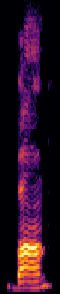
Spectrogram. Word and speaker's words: bomb: Bomb. Clam. Come. Crumb. Depth. I'm sorry. dot dumb lamb lamb num. Okay, this is very easy because we don't pronounce the last letter.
